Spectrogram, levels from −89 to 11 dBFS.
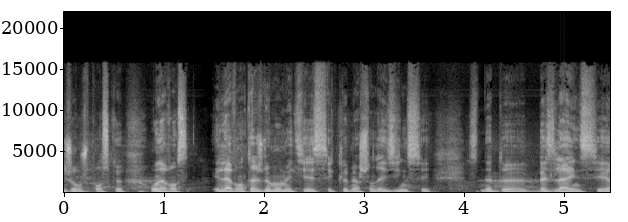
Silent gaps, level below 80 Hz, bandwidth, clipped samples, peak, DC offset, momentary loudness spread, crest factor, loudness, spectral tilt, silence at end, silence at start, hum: none; -36 dBFS; 16.5 kHz; under 0.1%; 0 dBFS; under 0.1%; 9 LU; 16 dB; -15 LUFS; -2.5 dB/octave; 0 s; 0 s; none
